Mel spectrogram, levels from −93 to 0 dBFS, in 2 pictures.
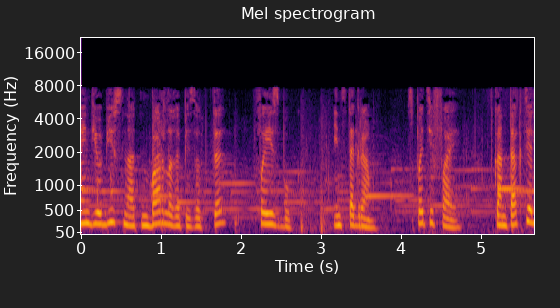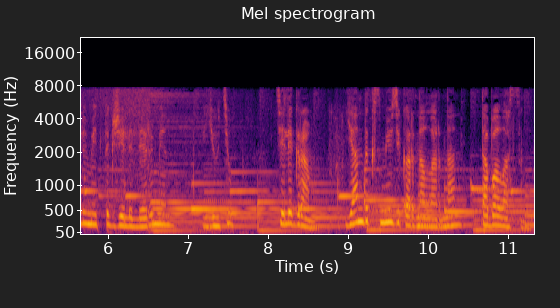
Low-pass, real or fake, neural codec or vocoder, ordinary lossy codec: none; real; none; none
